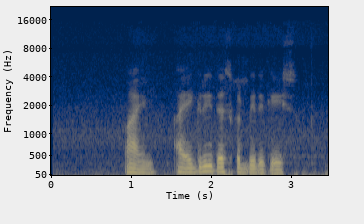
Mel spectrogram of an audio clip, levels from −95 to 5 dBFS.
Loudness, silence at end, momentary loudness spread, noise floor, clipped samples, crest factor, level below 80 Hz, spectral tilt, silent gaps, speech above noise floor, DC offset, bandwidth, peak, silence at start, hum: -31 LUFS; 0 s; 9 LU; -58 dBFS; under 0.1%; 18 dB; -48 dBFS; -10 dB/octave; none; 29 dB; under 0.1%; 12 kHz; -14 dBFS; 0.6 s; none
